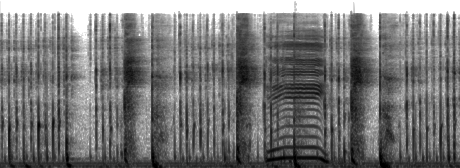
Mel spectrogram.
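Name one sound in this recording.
A young man beatboxes close to a microphone, with sharp clicks and hissing bursts.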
